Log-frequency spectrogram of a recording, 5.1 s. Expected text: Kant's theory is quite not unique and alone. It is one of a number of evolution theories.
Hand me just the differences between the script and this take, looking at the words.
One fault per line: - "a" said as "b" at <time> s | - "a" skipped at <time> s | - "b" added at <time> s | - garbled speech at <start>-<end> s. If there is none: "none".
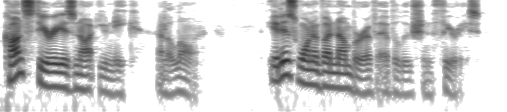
- "quite" skipped at 0.8 s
